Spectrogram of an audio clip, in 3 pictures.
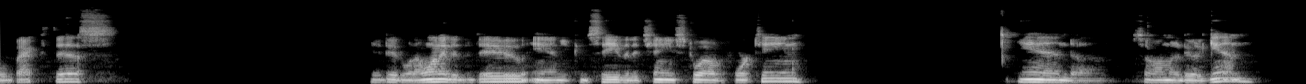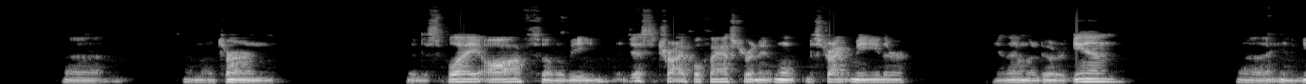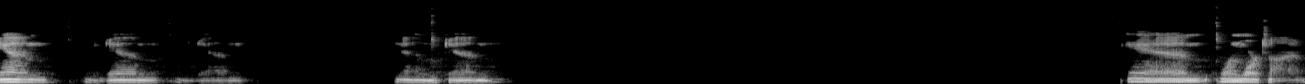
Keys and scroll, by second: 2.2 alt+n, 11.4 alt+n, 13.9 super+Tab, 19.4 super+Tab, 22.8 alt+n, 25.7 alt+n, 28.7 alt+Tab, 29.4 alt+n, 30.4 alt+Tab, 31.2 alt+n, 32.2 alt+Tab, 32.9 alt+n, 34.8 alt+Tab, 35.6 alt+n, 37.5 alt+Down, 38.2 alt+n.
